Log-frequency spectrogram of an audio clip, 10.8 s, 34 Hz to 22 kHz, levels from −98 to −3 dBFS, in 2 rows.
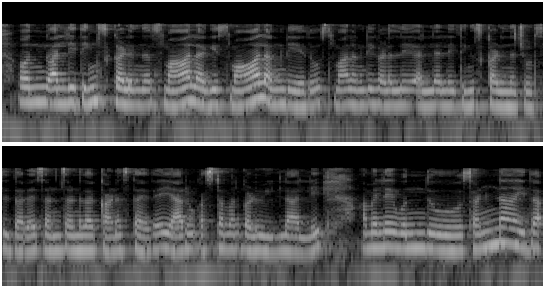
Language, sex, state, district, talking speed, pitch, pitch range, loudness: Kannada, female, Karnataka, Bijapur, 145 wpm, 190 Hz, 175-200 Hz, -41 LUFS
